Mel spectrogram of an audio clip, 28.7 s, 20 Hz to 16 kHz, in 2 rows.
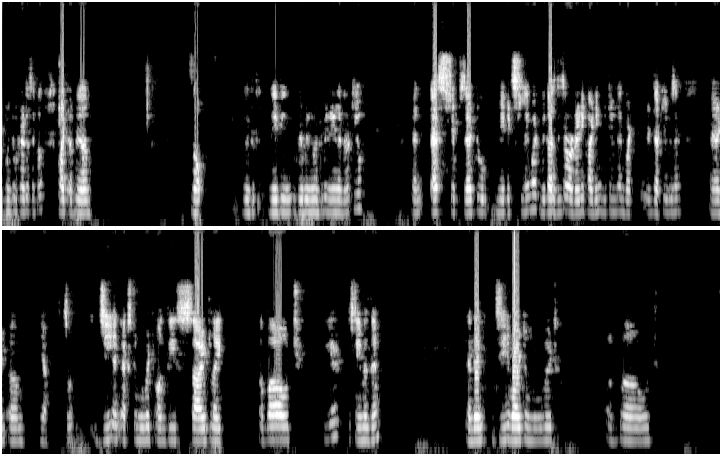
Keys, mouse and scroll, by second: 2.1-4.5 middle drag, 4.5 shift+a, 8.4 s, 13.3 KP_7, 14.2-16.2 scroll down 3, 16.2 g, 21.3-24.1 middle drag, 24.1 g.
